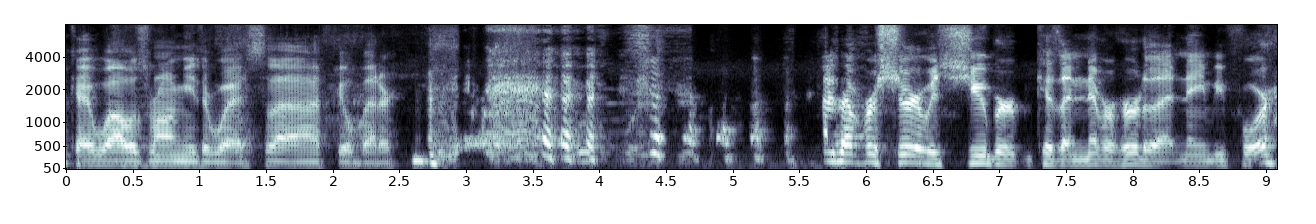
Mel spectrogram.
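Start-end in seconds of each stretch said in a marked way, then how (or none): 2.5-5.6 breathy high laugh. Real, not acted. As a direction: burst out laughing. Laughs at wrong answer.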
